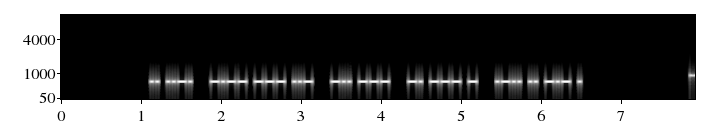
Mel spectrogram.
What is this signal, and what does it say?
Morse code, heard as a keyed tone, about 34 wpm, 700 Hz. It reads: IF YOU DO NOT LIKE
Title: Sets of 5 Words 35wpm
